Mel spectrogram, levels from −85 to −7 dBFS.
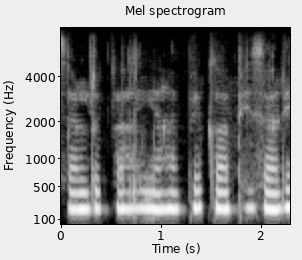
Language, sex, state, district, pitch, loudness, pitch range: Hindi, female, Bihar, East Champaran, 210 Hz, -16 LUFS, 205-220 Hz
